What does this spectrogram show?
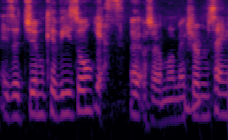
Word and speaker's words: Jim Caviezel: The actor, and I never know how to pronounce it, is it Jim Caviezel?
